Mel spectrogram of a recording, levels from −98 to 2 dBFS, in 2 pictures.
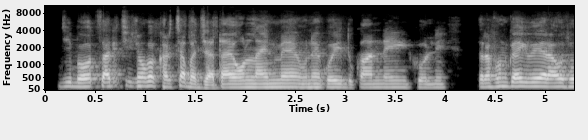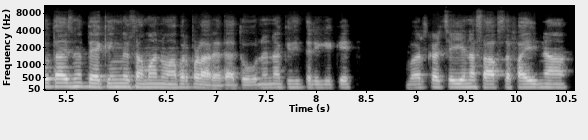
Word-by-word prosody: जी, 165 Hz, +1 st, -7 dB
बहुत 155 Hz, 0 st, +2 dB
सारी 160 Hz, 0 st, +3 dB
चीज़ों 170 Hz, +1 st, -2 dB
का 180 Hz, -, +5 dB
खर्चा 140 Hz, +3 st, +1 dB
बच 135 Hz, -4 st, +1 dB
जाता 110 Hz, +2 st, +3 dB
है 130 Hz, -, +6 dB
ऑनलाइन 130 Hz, 0 st, +3 dB
में, 140 Hz, 0 st, +2 dB
उन्हें 130 Hz, 0 st, -1 dB
कोई 135 Hz, 0 st, +1 dB
दुकान 130 Hz, +1 st, -1 dB
नहीं 130 Hz, 0 st, -5 dB
खोलनी, 125 Hz, 0 st, -5 dB
सिर्फ़ 145 Hz, +3 st, -4 dB
उनका 165 Hz, 0 st, +2 dB
एक 165 Hz, -, +3 dB
वेयरहाउस 150 Hz, -2 st, +4 dB
होता 150 Hz, 0 st, +4 dB
है 150 Hz, -, +5 dB
जिसमें 155 Hz, 0 st, -3 dB
पैकिंग 140 Hz, 0 st, 0 dB
में 140 Hz, -, -1 dB
सामान 135 Hz, -1 st, -2 dB
वहाँ 125 Hz, -1 st, -2 dB
पर 130 Hz, 0 st, -3 dB
पड़ा 120 Hz, -3 st, +1 dB
रहता 100 Hz, +1 st, -2 dB
है 105 Hz, -, -1 dB
तो 110 Hz, -, -4 dB
उन्हें 120 Hz, +2 st, -8 dB
ना 130 Hz, 0 st, -4 dB
किसी 125 Hz, 0 st, -11 dB
तरीके 125 Hz, 0 st, -9 dB
के 125 Hz, -1 st, -5 dB, 0.6 s
वर्कर 125 Hz, +2 st, -2 dB
चाहिए, 135 Hz, +1 st, -1 dB
ना 135 Hz, 0 st, -1 dB
साफ-सफाई, 125 Hz, +1 st, 0 dB
ना 130 Hz, -1 st, -2 dB
130 Hz, 240 wpm, -21 LUFS, 125-150 Hz, 0.6 s, है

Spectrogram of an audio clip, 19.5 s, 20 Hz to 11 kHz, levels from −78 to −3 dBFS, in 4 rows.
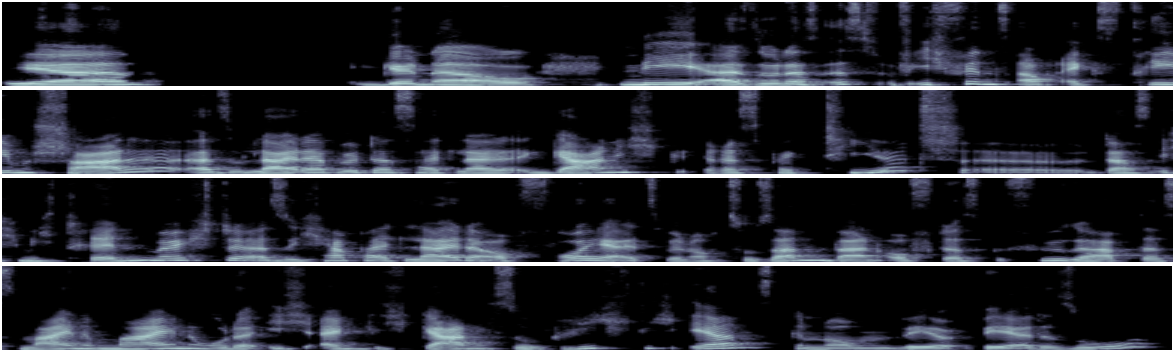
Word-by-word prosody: Ja, 210 Hz, +2 st, +7 dB, 0.9 s
genau. 200 Hz, -5 st, +3 dB, 0.3 s
Ne, 230 Hz, 0 st, +4 dB
also 205 Hz, +1 st, +4 dB
das 225 Hz, +1 st, +3 dB
ist 285 Hz, +3 st, -5 dB
f -, -, -4 dB
ich 240 Hz, -2 st, -3 dB
finde 290 Hz, -4 st, +1 dB
es -, -, -17 dB
auch 220 Hz, 0 st, 0 dB
extrem 230 Hz, +3 st, -1 dB
schade. 210 Hz, -, +4 dB, 0.2 s
Also, 215 Hz, 0 st, 0 dB
leider 215 Hz, +3 st, +4 dB
wird 225 Hz, +2 st, -4 dB
das 225 Hz, 0 st, -3 dB
halt 205 Hz, -1 st, -5 dB
leider 195 Hz, 0 st, 0 dB
gar 200 Hz, +3 st, +5 dB
nicht 280 Hz, +1 st, -4 dB
g -, -, -17 dB
respektiert, 205 Hz, -, -6 dB
äh, 290 Hz, -2 st, -11 dB
dass 200 Hz, -3 st, -1 dB
ich 215 Hz, +1 st, -12 dB
mich 195 Hz, 0 st, -6 dB
trennen 190 Hz, +11 st, -1 dB
möchte. 275 Hz, -1 st, -2 dB
Also, 200 Hz, -3 st, -3 dB
ich 195 Hz, +3 st, -10 dB
habe 235 Hz, 0 st, -1 dB
halt 210 Hz, 0 st, -4 dB
leider 205 Hz, +2 st, +2 dB
auch 200 Hz, 0 st, -6 dB
vorher, 240 Hz, +3 st, +1 dB
als -, -, -7 dB
wir 190 Hz, -, -7 dB
noch 190 Hz, +1 st, -9 dB
zusammen 200 Hz, +8 st, -1 dB
waren, 180 Hz, 0 st, +1 dB
oft 205 Hz, 0 st, -7 dB
das 190 Hz, 0 st, -5 dB
Gefühl 235 Hz, -1 st, -7 dB
gehabt, 185 Hz, -2 st, -2 dB
dass 180 Hz, +1 st, -7 dB
meine 190 Hz, +5 st, +2 dB
Meinung 215 Hz, +4 st, +2 dB
oder 200 Hz, -1 st, -4 dB
ich 220 Hz, -1 st, -9 dB
eigentlich 205 Hz, 0 st, -3 dB
gar 190 Hz, +2 st, +6 dB
nicht 220 Hz, 0 st, -8 dB
so 195 Hz, -3 st, -5 dB
richtig 280 Hz, +6 st, -9 dB
ernst 325 Hz, -, 0 dB
genommen 155 Hz, -2 st, -8 dB
wer 165 Hz, -2 st, -2 dB
werde 165 Hz, +2 st, -1 dB
so. 220 Hz, -, -6 dB
210 Hz, 185 wpm, -24 LUFS, 195-235 Hz, 0.9 s, Ja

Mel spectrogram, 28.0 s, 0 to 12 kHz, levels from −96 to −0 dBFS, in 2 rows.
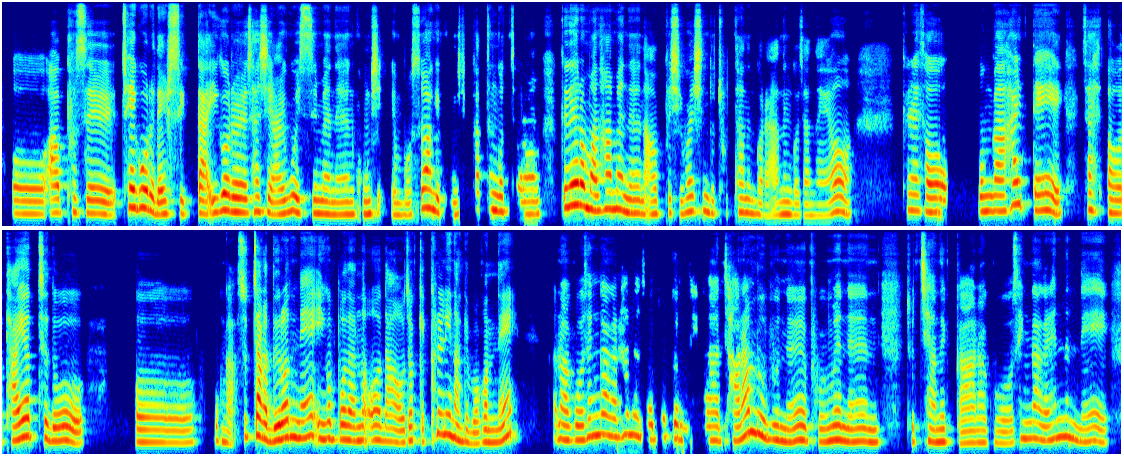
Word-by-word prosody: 어 190 Hz, -1 st, -1 dB
아웃풋을 205 Hz, -3 st, -1 dB
최고로 280 Hz, 0 st, +5 dB
낼 185 Hz, -1 st, +3 dB
수 195 Hz, +1 st, -4 dB
있다.' 195 Hz, +1 st, -2 dB
이거를 220 Hz, 0 st, +4 dB
사실 220 Hz, -1 st, -1 dB
알고 195 Hz, +5 st, +1 dB
있으면은 190 Hz, -3 st, -2 dB
공식 190 Hz, +2 st, -3 dB
이 -, -, -6 dB
뭐 175 Hz, 0 st, -6 dB
수학의 265 Hz, +3 st, +2 dB
공식 180 Hz, +1 st, -11 dB
같은 255 Hz, -1 st, -2 dB
것처럼 190 Hz, -5 st, -3 dB, 0.3 s
그대로만 290 Hz, -5 st, +7 dB
하면은 240 Hz, -7 st, +2 dB
아웃풋이 195 Hz, +2 st, -5 dB
훨씬 225 Hz, +3 st, -2 dB
더 205 Hz, -, -3 dB
좋다는 210 Hz, +1 st, -5 dB
걸 175 Hz, -3 st, -7 dB
아는 185 Hz, +2 st, -4 dB
거잖아요. 170 Hz, +4 st, -4 dB, 0.6 s
그래서 225 Hz, -4 st, +1 dB, 0.4 s
뭔가 230 Hz, +1 st, +1 dB
할 335 Hz, +6 st, -1 dB
때 240 Hz, -6 st, +1 dB, 0.2 s
사실 255 Hz, -1 st, -5 dB
어 200 Hz, -2 st, 0 dB
다이어트도 215 Hz, -7 st, +2 dB, 0.6 s
어 185 Hz, -1 st, -3 dB, 0.2 s
뭔가 195 Hz, -6 st, -6 dB
'숫자가 270 Hz, -1 st, +4 dB
늘었네.' 250 Hz, +6 st, +5 dB
이것보다는 225 Hz, -3 st, +2 dB
'어 215 Hz, +1 st, +1 dB
나 200 Hz, -2 st, -3 dB
어저께 200 Hz, +2 st, -3 dB
클린 305 Hz, 0 st, +1 dB
하게 200 Hz, -5 st, 0 dB
먹었네.'라고 220 Hz, -, -2 dB
생각을 290 Hz, +3 st, +1 dB
하면서 290 Hz, -3 st, -2 dB, 0.2 s
쪼끔 260 Hz, -3 st, -3 dB, 0.4 s
'내가 215 Hz, -1 st, -2 dB
잘 210 Hz, 0 st, -3 dB
한 325 Hz, +5 st, +4 dB
부분을 220 Hz, -7 st, +2 dB
보면은 200 Hz, -2 st, 0 dB, 0.3 s
좋지 205 Hz, +1 st, -6 dB
않을까.'라고 180 Hz, -2 st, -4 dB
생각을 240 Hz, -1 st, -3 dB
했는데 210 Hz, -7 st, -2 dB
210 Hz, 290 characters per minute, -19 LUFS, 190-240 Hz, 0.6 s, 그대로만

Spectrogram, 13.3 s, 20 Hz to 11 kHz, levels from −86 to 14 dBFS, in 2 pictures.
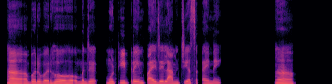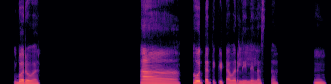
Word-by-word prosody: हां, 180 Hz, -2 st, +4 dB
बरोबर, 195 Hz, -4 st, 0 dB
हो, 210 Hz, +1 st, +1 dB, 0.2 s
हो 180 Hz, -2 st, +1 dB
म्हणजे 185 Hz, +2 st, -2 dB, 0.3 s
मोठी 200 Hz, +3 st, 0 dB
ट्रेन 215 Hz, -1 st, 0 dB
पाहिजे 205 Hz, 0 st, +2 dB
लांबची 185 Hz, +2 st, 0 dB
असं 200 Hz, -1 st, -3 dB
काही 180 Hz, -1 st, -2 dB
नाही. 160 Hz, -3 st, -5 dB, 1.1 s
हां. 180 Hz, -6 st, +2 dB, 1.1 s
बरोबर. 175 Hz, -6 st, +3 dB, 2.0 s
हा. 195 Hz, -5 st, +3 dB, 0.3 s
हो, 235 Hz, 0 st, +9 dB
त्या 210 Hz, -1 st, -1 dB
तिकिटावर 180 Hz, -4 st, -4 dB
लिहिलेलं 165 Hz, -1 st, -4 dB
असतं. 90 Hz, -, -12 dB, 0.8 s
हं. 200 Hz, -3 st, -4 dB
185 Hz, 95 wpm, -26 LUFS, 175-205 Hz, 2.0 s, हो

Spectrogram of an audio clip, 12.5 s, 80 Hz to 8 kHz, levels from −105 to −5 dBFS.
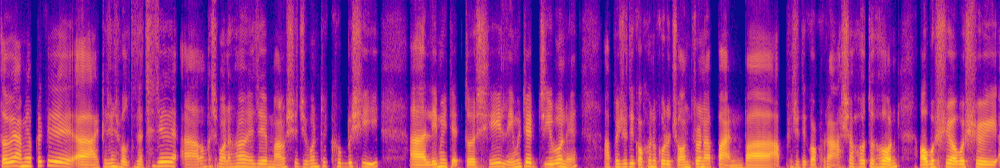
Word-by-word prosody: তবে 175 Hz, +3 st, +3 dB
আমি 185 Hz, -, +2 dB
আপনাকে 200 Hz, +3 st, -4 dB, 0.4 s
আ -, -, +7 dB
আরেকটা 130 Hz, +4 st, -4 dB
জিনিস 165 Hz, -1 st, -1 dB
বলতে 130 Hz, +1 st, -6 dB
চাচ্ছি 135 Hz, -, -8 dB
যে, -, -, +5 dB, 0.3 s
আ -, -, 0 dB
আমার 150 Hz, -, -4 dB
কাছে 160 Hz, +1 st, -10 dB
মনে 145 Hz, 0 st, -2 dB
হয় 170 Hz, -2 st, +1 dB
যে 150 Hz, -, 0 dB, 0.2 s
মানুষের 140 Hz, +6 st, -3 dB
জীবনটা 155 Hz, +5 st, -4 dB
খুব 170 Hz, +1 st, -5 dB
বেশি 175 Hz, -, -5 dB, 0.6 s
আ -, -, +5 dB, 0.2 s
limited। 150 Hz, -5 st, 0 dB
তো 130 Hz, -, +1 dB, 0.2 s
সেই 160 Hz, +3 st, -2 dB
limited 160 Hz, +8 st, +1 dB
জীবনে 140 Hz, -1 st, +1 dB, 0.4 s
আপনি 140 Hz, +2 st, -3 dB
যদি 155 Hz, +1 st, -1 dB
কখনো 150 Hz, +2 st, 0 dB
কোনো 150 Hz, -2 st, +3 dB
যন্ত্রণা 140 Hz, +3 st, +1 dB
পান 105 Hz, -, +3 dB, 0.2 s
বা 115 Hz, -1 st, +5 dB, 0.3 s
আপনি 120 Hz, +4 st, -16 dB
যদি 135 Hz, +1 st, -6 dB
কখনো 140 Hz, +3 st, -4 dB
আশাহত 155 Hz, -1 st, -3 dB
হন, 140 Hz, -3 st, +7 dB, 0.4 s
অবশ্যই, 150 Hz, +3 st, +3 dB
অবশ্যই 145 Hz, -1 st, +2 dB
150 Hz, 185 wpm, -23 LUFS, 135-165 Hz, 0.6 s, আ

